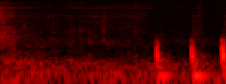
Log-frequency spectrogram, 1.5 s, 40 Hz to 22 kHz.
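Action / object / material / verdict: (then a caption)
tap / spaghetti squash fruit / squash rind / ripe. Three taps on a riper spaghetti squash still growing on the same plant give short, dull knocks with a low tone around 340 Hz and almost no ring. Compared with the less ripe squash beside it, which did not sound very hollow, this one sounds different.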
